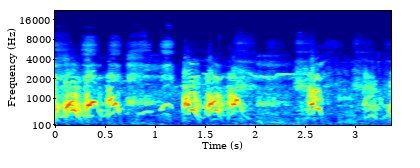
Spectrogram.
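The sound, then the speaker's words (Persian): A shepherd's sheepdog barks in a quick, excited series of about eight sharp yaps, fairly loud, with short gaps between them and no talking. “اگه آقای چوپان و سگ گله نمی آمدن از پشتم، گرگ بره میخورد.”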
